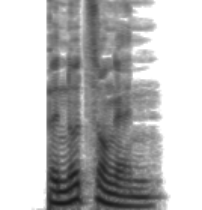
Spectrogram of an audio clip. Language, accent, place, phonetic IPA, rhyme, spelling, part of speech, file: German, Germany, Berlin, [bəˈnʊt͡sʊŋən], -ʊt͡sʊŋən, Benutzungen, noun, De-Benutzungen.ogg
- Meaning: plural of Benutzung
